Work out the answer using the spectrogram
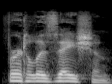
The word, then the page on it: fertilization: British English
